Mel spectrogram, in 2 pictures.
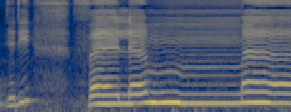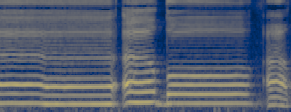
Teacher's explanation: Tengok pula sebelum ombak baris apa? Baris mim tu, baris atas ma. Jadi ma tu yang kena 4 atau 5 harakat.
